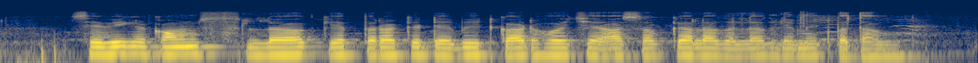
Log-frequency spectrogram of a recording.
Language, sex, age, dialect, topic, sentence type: Maithili, male, 18-24, Bajjika, banking, question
